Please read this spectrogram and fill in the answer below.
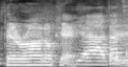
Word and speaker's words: Theron: Theron. Theron.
